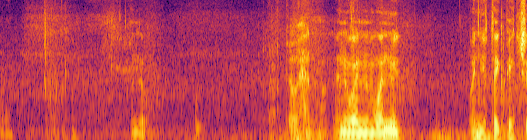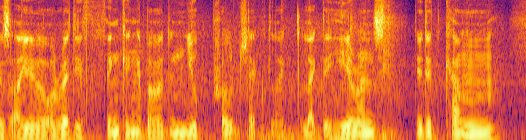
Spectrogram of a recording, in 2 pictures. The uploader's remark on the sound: This year’s Luxembourg Street Photography Festival. In a casual talk outside the Rotondes in Bonnevoie.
